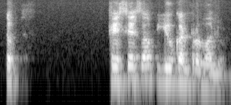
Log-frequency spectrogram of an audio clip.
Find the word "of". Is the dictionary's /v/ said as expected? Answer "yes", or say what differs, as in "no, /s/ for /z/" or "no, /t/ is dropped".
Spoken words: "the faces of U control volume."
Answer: no, /b/ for /v/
